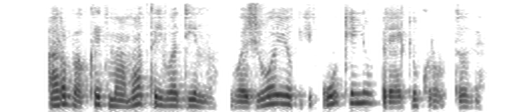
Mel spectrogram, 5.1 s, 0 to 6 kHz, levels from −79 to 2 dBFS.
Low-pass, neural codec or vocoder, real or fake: 5.4 kHz; codec, 16 kHz in and 24 kHz out, 2.2 kbps, FireRedTTS-2 codec; fake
